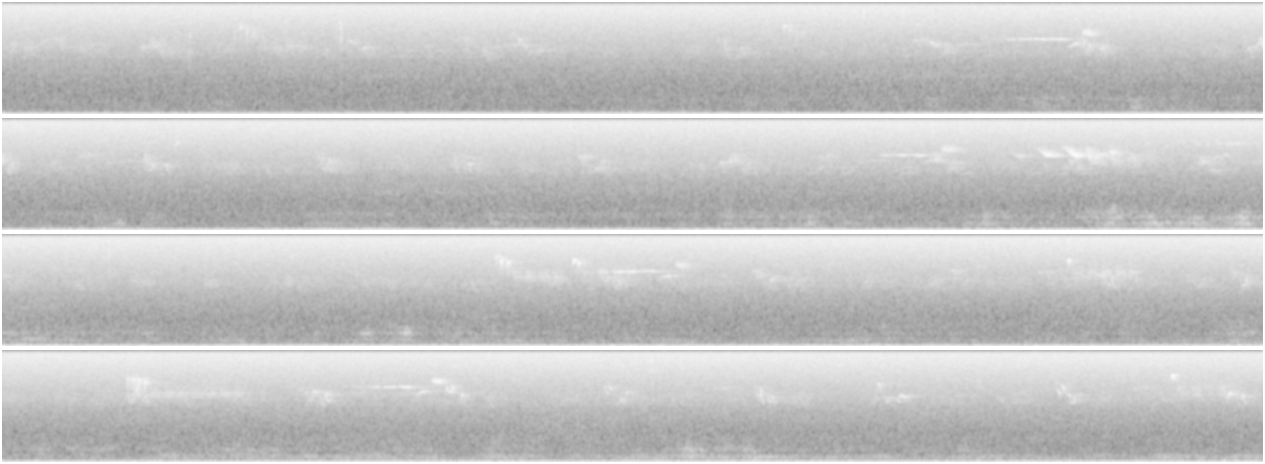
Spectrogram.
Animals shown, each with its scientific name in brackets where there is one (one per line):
Eastern Wood-Pewee (Contopus virens)
Black-capped Chickadee (Poecile atricapillus)
Red-eyed Vireo (Vireo olivaceus)
Black-throated Green Warbler (Setophaga virens)
Louisiana Waterthrush (Parkesia motacilla)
